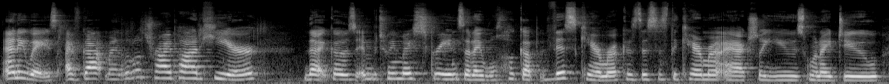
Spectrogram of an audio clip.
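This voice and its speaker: Brief: upbeat woman vlogger at her desk at home, stuffy and slightly nasal, chatty and relaxed. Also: fairly high pitch, normal speed. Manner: chatty, upbeat, talks to camera. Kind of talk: casual vlog chat. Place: home office.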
